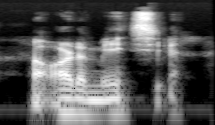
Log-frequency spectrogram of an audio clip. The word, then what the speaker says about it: Artemisia: Artemisia? – Oh, yeah, Artemisia.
